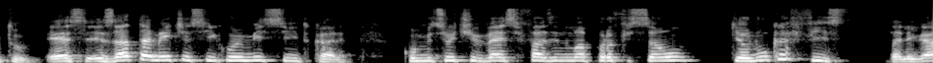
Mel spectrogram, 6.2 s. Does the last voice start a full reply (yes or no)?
yes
